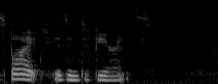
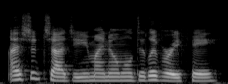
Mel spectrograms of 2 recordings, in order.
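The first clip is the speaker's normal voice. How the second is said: put-on lower, dry young man; dry Cloud voice; 4 semitones lower, 4 dB louder than usual. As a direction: say it dryly.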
